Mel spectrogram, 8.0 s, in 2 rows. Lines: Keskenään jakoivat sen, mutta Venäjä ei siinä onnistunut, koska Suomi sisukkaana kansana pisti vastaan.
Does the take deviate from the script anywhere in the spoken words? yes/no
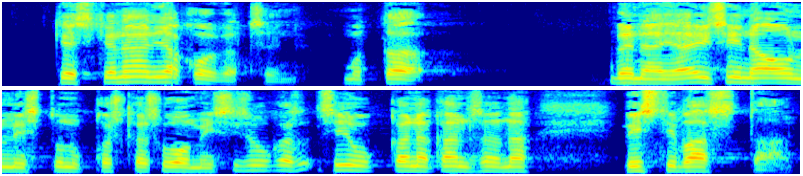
no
